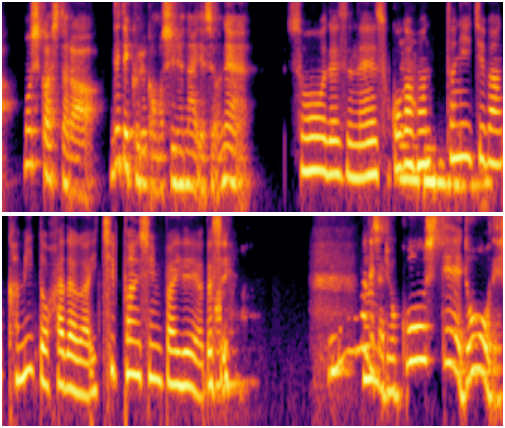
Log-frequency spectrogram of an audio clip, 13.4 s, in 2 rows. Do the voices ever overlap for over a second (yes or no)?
no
